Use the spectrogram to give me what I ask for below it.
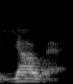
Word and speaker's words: Yahweh: then V and then a he that's literally pronounced as Yahweh hence that's why God is name is Yahweh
